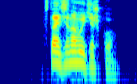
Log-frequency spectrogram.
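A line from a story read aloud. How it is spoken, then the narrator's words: Rapid mutter. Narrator (Russian): скороговоркой пробормотал Дарол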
